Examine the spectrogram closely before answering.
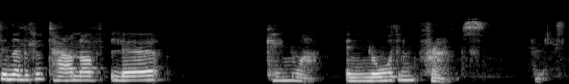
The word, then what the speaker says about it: Le Quesnoy: I lived in the little town of Le Quesnoy in northern France. And there's the little girl. Its name is pronounced Le Quesnoy.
